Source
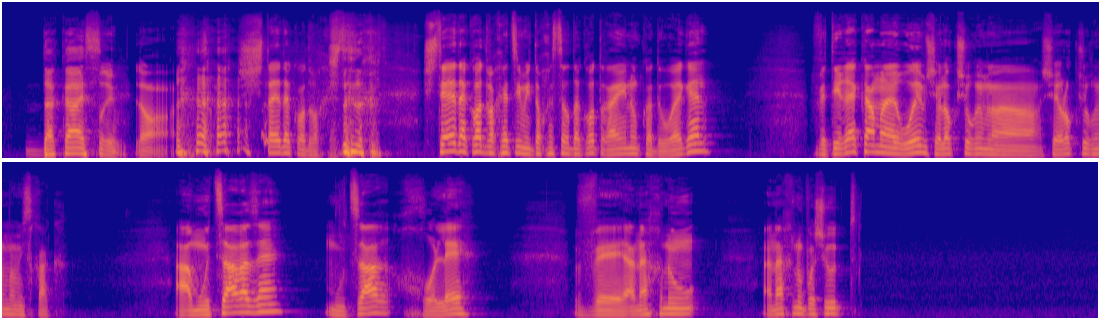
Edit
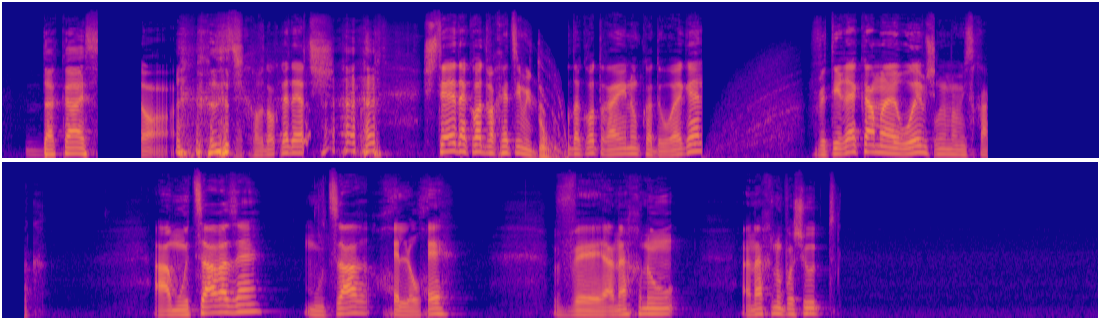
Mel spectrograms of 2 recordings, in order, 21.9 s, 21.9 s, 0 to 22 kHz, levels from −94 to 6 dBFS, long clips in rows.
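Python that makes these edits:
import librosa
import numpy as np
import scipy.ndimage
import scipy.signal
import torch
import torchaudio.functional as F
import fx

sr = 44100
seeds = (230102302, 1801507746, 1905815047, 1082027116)

y = fx.edit(x, sr, fx.silence(start_s=0.95, length_s=0.44),
    fx.reverse_span(start_s=1.95, length_s=1.77),
    fx.tape_stop(start_s=5.19, length_s=0.47),
    fx.tape_start(start_s=6.99, length_s=1.3),
    fx.cut(start_s=9.32, length_s=1.55),
    fx.insert_silence(at_s=11.4, length_s=1.34),
    fx.reverse_span(start_s=15.1, length_s=0.34), tone=tone)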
